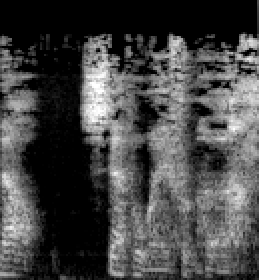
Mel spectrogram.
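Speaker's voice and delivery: very low, hushed, quiet, intimidating voice. Tabletop player in character, intimidating a man, in a lowered voice. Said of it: "I will lower my voice and drop it down to him".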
